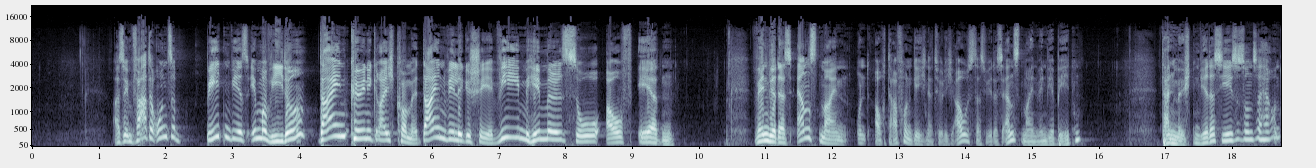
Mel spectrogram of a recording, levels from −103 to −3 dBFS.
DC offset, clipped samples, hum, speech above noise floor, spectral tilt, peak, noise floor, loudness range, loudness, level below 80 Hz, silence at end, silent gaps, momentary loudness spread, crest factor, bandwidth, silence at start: under 0.1%; under 0.1%; none; 48 dB; -4.5 dB/octave; -4 dBFS; -67 dBFS; 10 LU; -18 LUFS; -50 dBFS; 0 s; none; 15 LU; 16 dB; 16 kHz; 1.25 s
